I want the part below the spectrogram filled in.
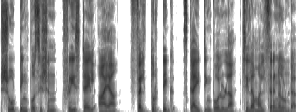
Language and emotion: Malayalam, neutral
